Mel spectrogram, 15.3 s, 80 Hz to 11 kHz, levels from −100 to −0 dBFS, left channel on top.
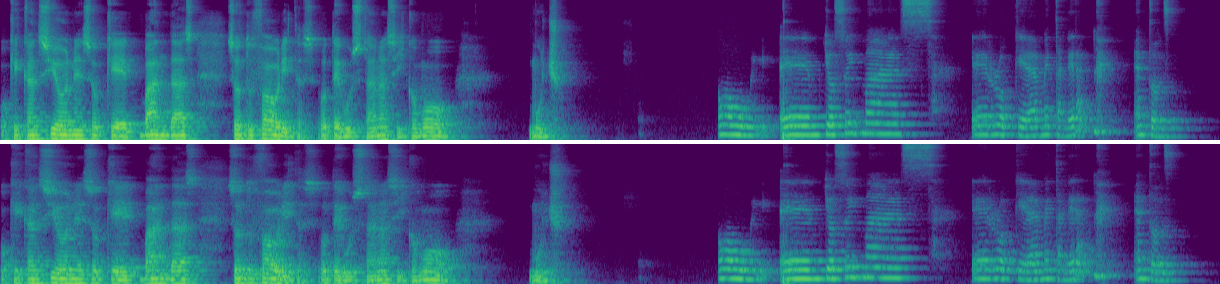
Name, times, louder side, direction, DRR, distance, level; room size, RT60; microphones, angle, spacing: voice 1, 0.0-5.6 6.6-7.0, left 2 dB, 80° left, 6 dB, 0.9 m, -24 dB
voice 2, 9.0-11.3 12.1-13.8 14.2-14.6, equal, 30° left, 2 dB, 1.4 m, -33 dB
9.7 x 7.0 x 3.1 m, 0.75 s
head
